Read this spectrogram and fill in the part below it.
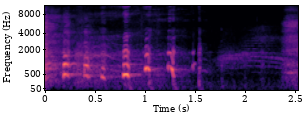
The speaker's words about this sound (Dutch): Dus voor iedereen die even een miauwtje hoort. Ja. Het is de poes.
